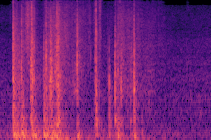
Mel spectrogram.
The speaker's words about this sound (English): Both fall with a hard thud.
